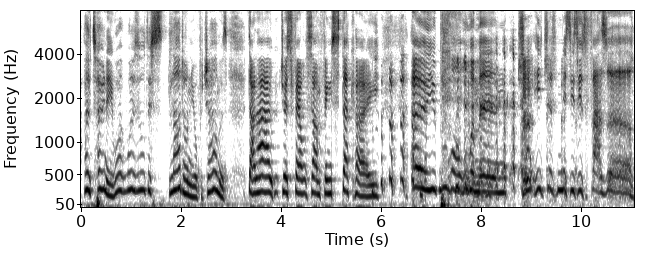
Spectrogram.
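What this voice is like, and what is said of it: Imitates film characters' voices. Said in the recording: “doing an impression of Extra”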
